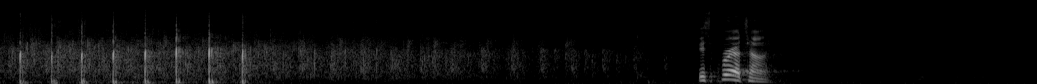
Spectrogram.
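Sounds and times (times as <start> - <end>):
audience applauding: 0.0 - 6.8
speech: 7.0 - 7.8.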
